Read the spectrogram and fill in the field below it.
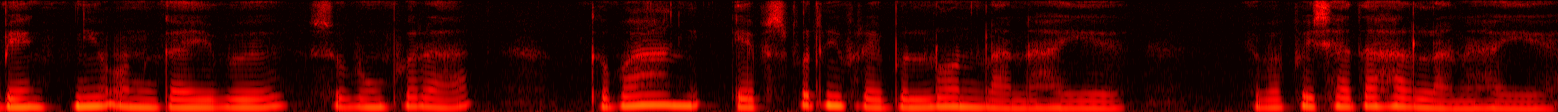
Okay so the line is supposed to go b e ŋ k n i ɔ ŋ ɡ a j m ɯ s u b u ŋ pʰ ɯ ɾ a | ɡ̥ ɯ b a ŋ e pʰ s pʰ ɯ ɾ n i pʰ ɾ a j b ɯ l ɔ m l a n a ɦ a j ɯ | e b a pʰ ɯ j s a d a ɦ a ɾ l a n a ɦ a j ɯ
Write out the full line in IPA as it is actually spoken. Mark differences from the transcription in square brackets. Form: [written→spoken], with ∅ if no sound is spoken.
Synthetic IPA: b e ŋ k n i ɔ [ŋ→n] ɡ a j [m→b] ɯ s u b u ŋ pʰ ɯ ɾ a | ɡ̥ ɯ b a ŋ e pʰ s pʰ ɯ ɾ n i pʰ ɾ a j b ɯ l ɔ [m→n] l a n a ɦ a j ɯ | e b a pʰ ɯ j s a d a ɦ a ɾ l a n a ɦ a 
